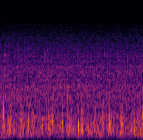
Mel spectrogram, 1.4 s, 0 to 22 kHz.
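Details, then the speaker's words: Jeep Liberty 3.7L V6 after repair (new coil, throttle control connector replugged, map sensor leak sealed): smooth, even idle with no misfires or knocks. "Listen to that 3.7 roar."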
